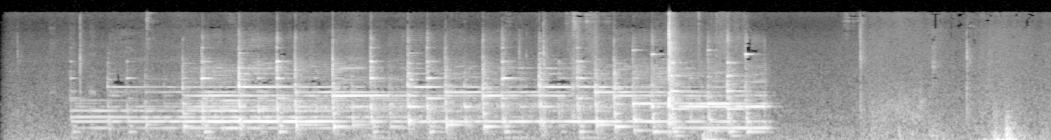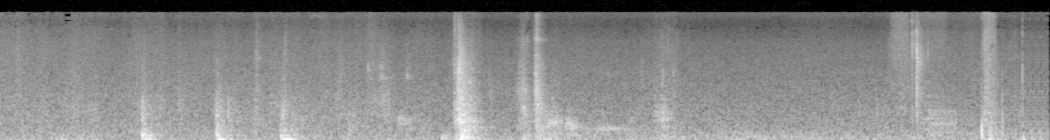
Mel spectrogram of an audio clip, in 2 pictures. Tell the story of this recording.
My alarm wakes me up in the bedroom. I turn on the light switch, stand up, and walk to the window. I open the window to let fresh air into the room.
